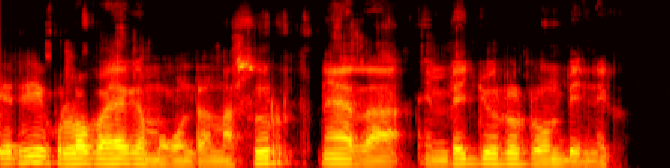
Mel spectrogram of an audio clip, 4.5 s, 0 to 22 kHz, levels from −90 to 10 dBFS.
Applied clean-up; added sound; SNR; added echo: neural mask model Resemble Enhance denoiser.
